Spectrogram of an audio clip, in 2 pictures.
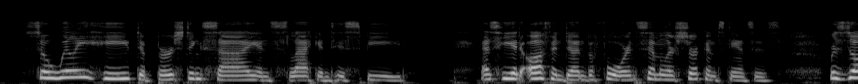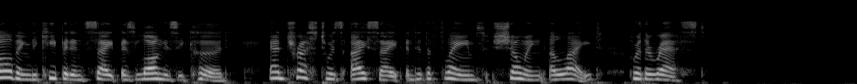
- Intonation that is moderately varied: Yes, average, 4.4 semitones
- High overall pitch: Yes, high, 230 Hz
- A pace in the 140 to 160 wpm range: Yes, average, 155 wpm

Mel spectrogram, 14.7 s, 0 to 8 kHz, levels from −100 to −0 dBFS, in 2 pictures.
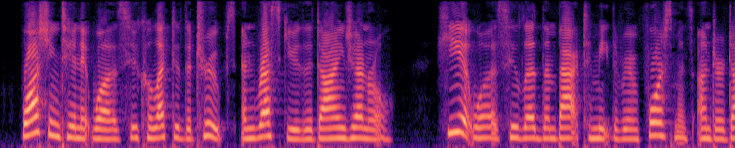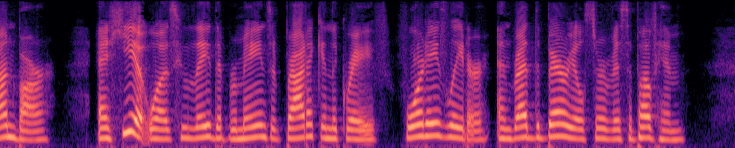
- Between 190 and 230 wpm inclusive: Yes, average, 195 wpm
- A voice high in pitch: Yes, high, 205 Hz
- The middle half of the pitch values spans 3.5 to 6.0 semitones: No, narrow, 2.5 semitones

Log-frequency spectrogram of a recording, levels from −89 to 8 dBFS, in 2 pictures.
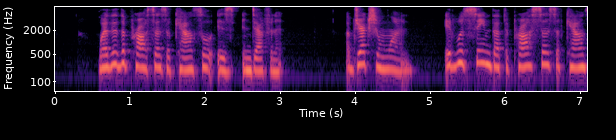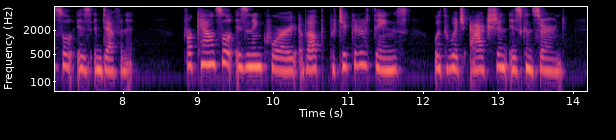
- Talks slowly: No, average, 145 wpm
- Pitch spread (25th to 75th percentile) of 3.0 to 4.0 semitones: Yes, average, 3.6 semitones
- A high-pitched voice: Yes, high, 230 Hz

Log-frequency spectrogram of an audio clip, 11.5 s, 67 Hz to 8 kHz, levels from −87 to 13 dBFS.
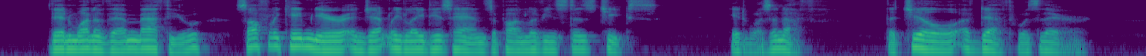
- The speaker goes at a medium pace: No, slow, 130 wpm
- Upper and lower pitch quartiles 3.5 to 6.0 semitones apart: No, narrow, 2.4 semitones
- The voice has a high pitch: No, low, 120 Hz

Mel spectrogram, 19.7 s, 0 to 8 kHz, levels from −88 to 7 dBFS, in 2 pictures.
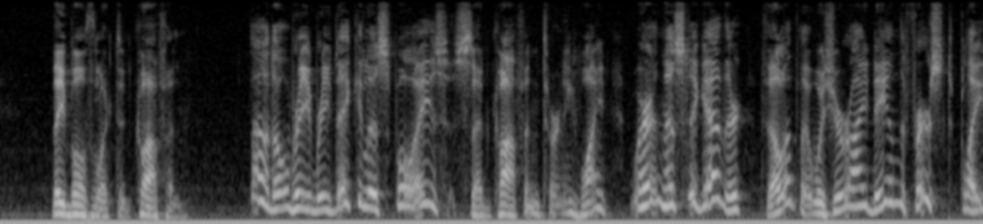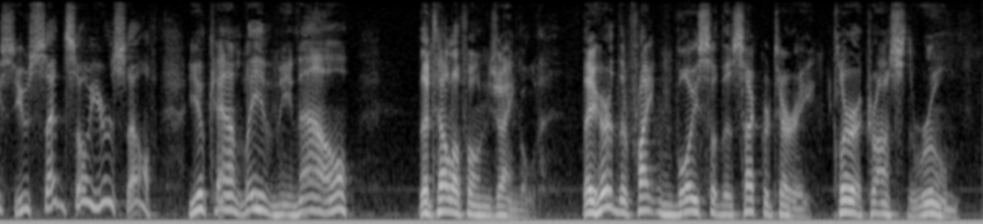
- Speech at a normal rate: Yes, average, 160 wpm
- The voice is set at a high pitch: No, medium, 150 Hz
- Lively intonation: Yes, wide, 8.1 semitones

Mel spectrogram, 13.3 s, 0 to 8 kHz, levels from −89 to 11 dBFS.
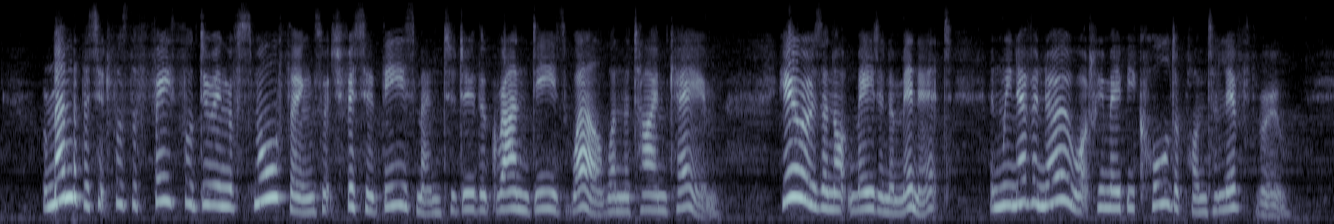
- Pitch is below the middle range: No, high, 230 Hz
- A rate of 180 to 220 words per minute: Yes, average, 200 wpm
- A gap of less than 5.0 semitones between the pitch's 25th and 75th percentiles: No, wide, 5.6 semitones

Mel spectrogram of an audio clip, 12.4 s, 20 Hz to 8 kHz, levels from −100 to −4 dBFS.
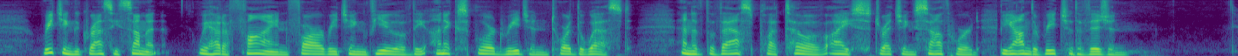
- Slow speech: No, average, 160 wpm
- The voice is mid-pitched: Yes, medium, 145 Hz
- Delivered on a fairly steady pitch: No, average, 3.4 semitones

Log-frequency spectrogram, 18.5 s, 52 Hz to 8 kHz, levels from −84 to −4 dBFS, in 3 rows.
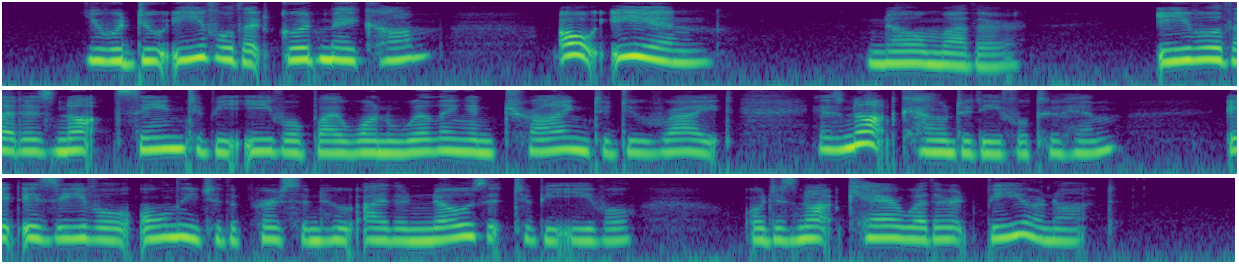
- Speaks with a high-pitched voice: Yes, high, 205 Hz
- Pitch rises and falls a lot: No, average, 3.1 semitones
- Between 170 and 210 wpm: Yes, average, 185 wpm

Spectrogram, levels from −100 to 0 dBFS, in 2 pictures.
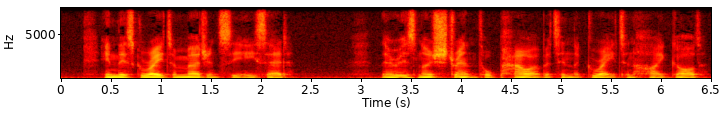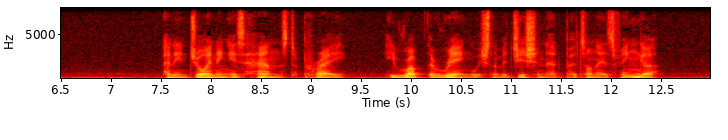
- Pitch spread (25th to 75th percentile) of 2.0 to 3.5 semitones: Yes, narrow, 2.6 semitones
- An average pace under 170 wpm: No, average, 175 wpm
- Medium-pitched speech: No, low, 115 Hz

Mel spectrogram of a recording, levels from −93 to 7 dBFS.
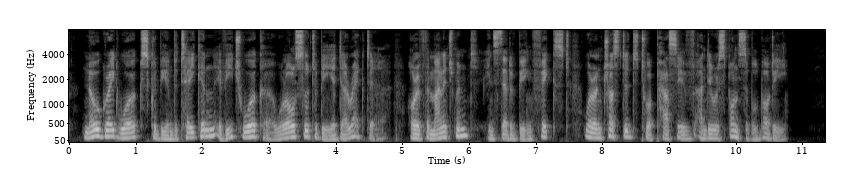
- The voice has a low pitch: Yes, low, 125 Hz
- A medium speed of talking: Yes, average, 165 wpm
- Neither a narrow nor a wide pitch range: No, wide, 7.4 semitones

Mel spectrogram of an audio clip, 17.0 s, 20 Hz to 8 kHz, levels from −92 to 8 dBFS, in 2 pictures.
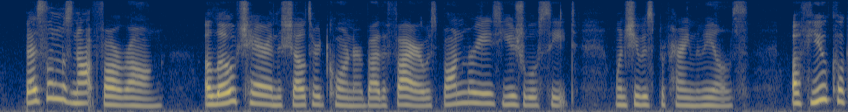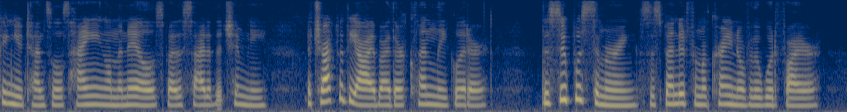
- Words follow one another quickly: Yes, fast, 210 wpm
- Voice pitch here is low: No, high, 220 Hz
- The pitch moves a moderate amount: Yes, average, 3.4 semitones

